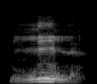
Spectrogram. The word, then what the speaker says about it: Lille: à moins de 1h de Paris j'ai nommé Lille ouais une ville magnifique avec son centre historique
